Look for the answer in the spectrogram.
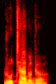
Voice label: "rutabaga", Indian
